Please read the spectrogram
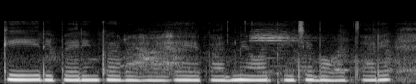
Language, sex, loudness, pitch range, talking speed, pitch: Urdu, female, -13 LUFS, 195-205 Hz, 160 wpm, 200 Hz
